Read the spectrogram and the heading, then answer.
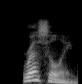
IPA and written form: rˈɛslɪŋ (wrestling)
